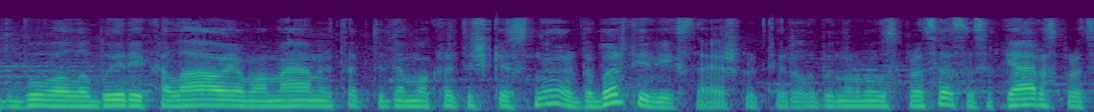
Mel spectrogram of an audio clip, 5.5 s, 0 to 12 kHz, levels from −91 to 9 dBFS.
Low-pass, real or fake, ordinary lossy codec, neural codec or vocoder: 7.2 kHz; real; AAC, 32 kbps; none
